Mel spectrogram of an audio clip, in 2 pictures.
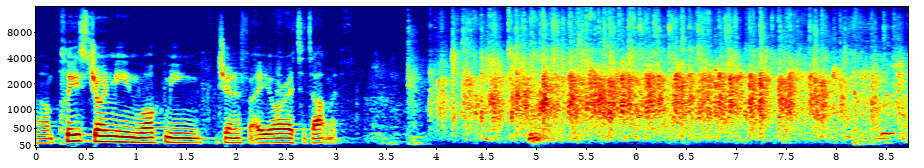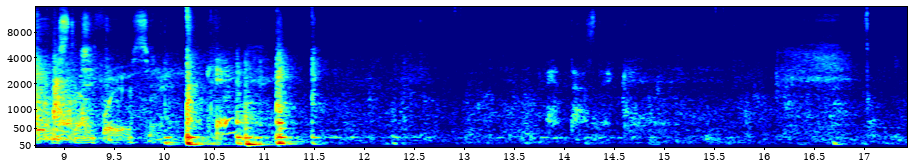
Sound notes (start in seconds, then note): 3.8 audience applauding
